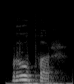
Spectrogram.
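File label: "rupor", Azerbaijani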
